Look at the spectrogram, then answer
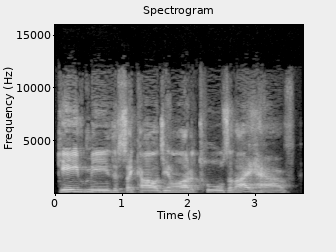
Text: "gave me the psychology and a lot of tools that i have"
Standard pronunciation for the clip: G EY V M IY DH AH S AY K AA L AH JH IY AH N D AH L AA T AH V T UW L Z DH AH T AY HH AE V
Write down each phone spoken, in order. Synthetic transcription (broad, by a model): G EY V M IY DH AH S AY K AA L AH JH IY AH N AH L AA T AH V T UW L Z DH AH T AY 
